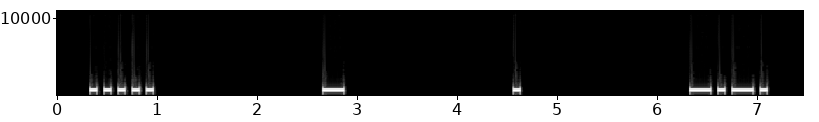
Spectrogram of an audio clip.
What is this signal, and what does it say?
Morse code, heard as a keyed tone, about 17 wpm, spaced as for 5 wpm, 700 Hz. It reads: 5TEC
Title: USA Call Signs - 6 Characters - 8x Character Spacing - 17wpm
